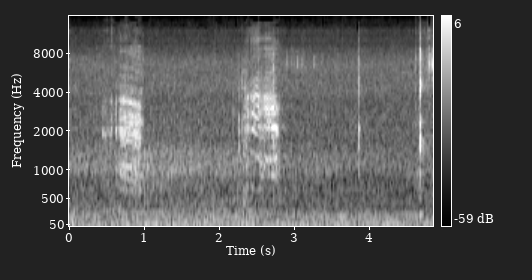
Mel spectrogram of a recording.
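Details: Two short, rising-then-falling meows from a fluffy Persian cat greeting its owner on arrival, wet after rain, with a tuxedo cat friend nearby, over a low background rumble.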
